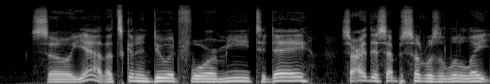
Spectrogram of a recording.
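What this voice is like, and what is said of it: Hoarse, strained voice. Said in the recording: “You might be able to tell I'm losing my voice”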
